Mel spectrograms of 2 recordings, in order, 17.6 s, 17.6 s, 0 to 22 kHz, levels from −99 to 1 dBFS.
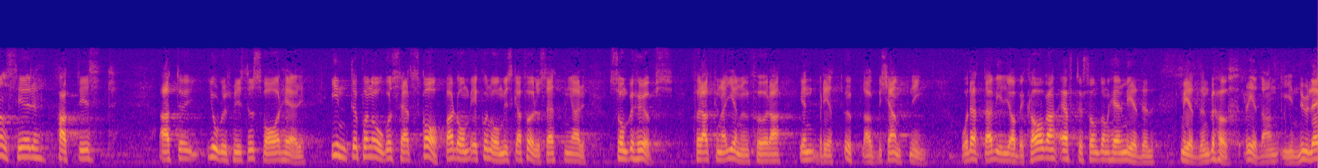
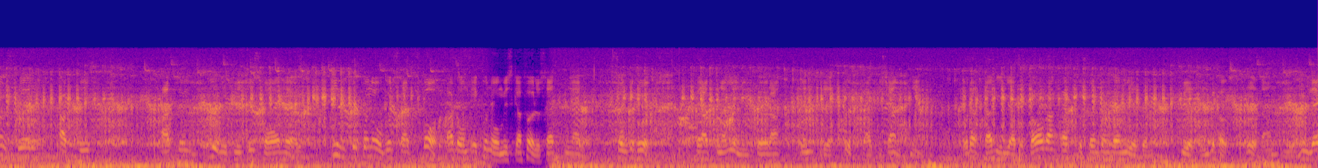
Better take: first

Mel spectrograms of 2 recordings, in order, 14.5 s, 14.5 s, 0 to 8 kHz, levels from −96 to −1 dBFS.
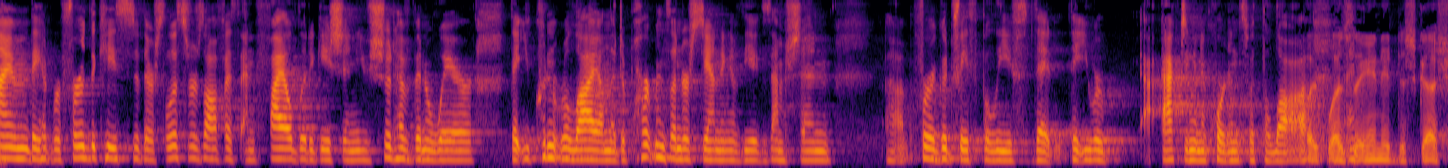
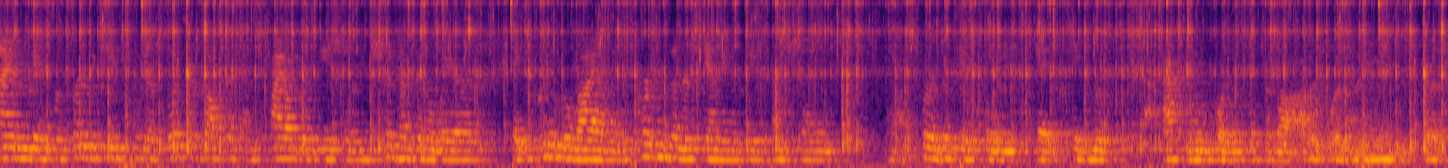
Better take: first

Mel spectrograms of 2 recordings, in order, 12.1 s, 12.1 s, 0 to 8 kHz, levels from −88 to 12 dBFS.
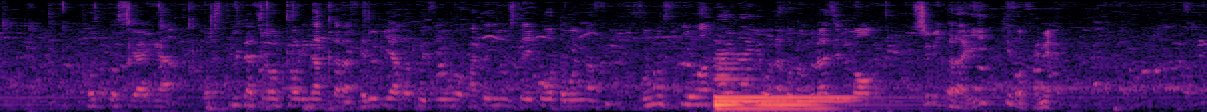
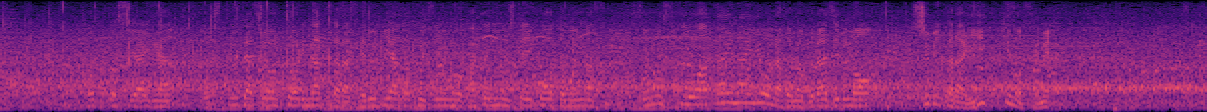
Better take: second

